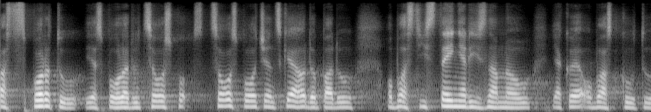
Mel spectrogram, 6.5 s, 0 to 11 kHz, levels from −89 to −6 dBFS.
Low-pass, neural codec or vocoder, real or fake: 9.9 kHz; codec, 24 kHz, 0.9 kbps, WavTokenizer, large speech release; fake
